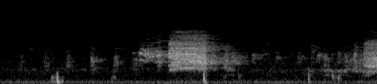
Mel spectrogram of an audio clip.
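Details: Red junglefowl giving a loud harsh cackle that swells in the middle, preceded by soft clucks and punctuated by a few dull low knocks.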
